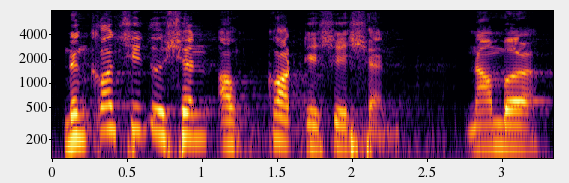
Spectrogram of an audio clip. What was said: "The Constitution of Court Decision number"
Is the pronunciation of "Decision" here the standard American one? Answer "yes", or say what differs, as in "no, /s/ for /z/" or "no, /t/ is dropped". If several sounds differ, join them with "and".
no, /s/ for /ʒ/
